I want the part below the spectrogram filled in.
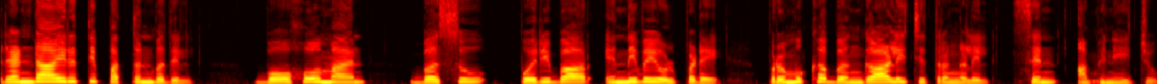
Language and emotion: Malayalam, neutral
